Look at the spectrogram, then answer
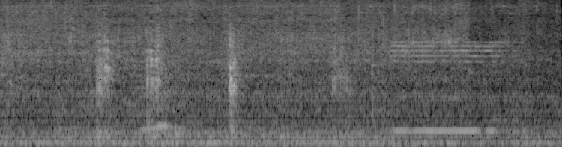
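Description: Chopped tomato with turmeric and salt frying in a pan for a cucumber curry, a steady close sizzle with a few brief stirring clinks and scrapes, no talking.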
